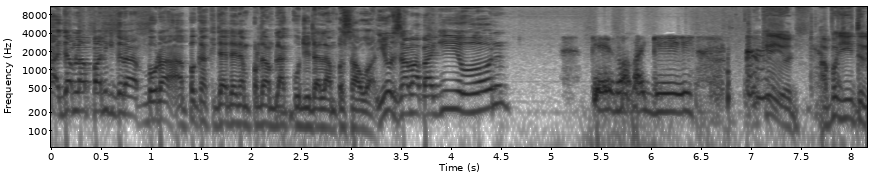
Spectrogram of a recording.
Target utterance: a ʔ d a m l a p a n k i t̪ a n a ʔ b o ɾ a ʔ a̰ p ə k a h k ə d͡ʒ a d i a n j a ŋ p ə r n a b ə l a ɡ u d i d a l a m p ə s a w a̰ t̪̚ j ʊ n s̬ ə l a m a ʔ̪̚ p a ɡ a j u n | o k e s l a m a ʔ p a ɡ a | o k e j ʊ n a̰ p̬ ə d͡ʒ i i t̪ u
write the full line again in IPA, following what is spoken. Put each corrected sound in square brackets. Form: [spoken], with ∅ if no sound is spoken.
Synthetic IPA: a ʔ [d͡ʒ] a m l a p a n k i t̪ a n a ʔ b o ɾ a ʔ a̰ p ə k a h k ə d͡ʒ a d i a n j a ŋ p ə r n a b ə l a [k] u d i d a l a m p ə s a w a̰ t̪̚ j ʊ n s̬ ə l a m a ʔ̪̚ p a ɡ [i] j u n | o k e s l a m a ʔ p a ɡ [i] | o k e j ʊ n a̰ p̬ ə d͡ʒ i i t̪ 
